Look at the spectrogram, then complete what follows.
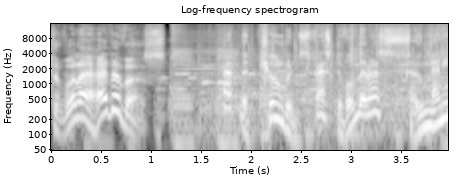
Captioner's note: festival buzz and music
